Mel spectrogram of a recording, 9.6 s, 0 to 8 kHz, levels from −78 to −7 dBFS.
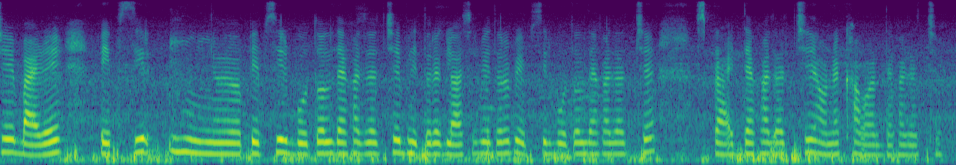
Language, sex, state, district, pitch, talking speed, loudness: Bengali, female, Tripura, West Tripura, 205 Hz, 130 wpm, -18 LUFS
